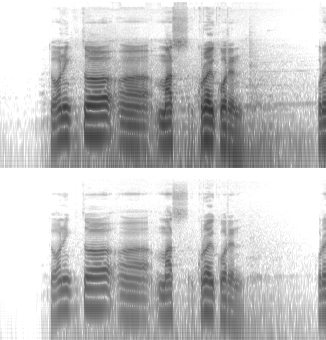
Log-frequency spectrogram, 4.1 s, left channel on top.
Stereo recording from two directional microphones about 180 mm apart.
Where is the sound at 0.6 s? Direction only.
35° right (ahead or behind).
